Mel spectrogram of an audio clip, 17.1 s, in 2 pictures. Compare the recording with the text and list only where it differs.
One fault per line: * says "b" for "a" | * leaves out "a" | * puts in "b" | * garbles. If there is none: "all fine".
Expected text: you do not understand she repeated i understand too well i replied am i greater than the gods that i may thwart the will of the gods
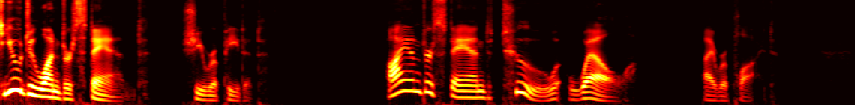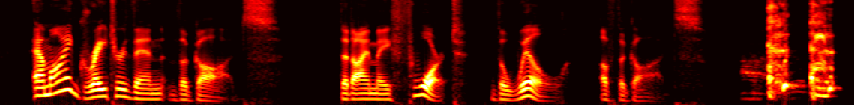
* leaves out "not"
